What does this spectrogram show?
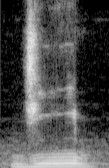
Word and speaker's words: ج: And this is pronounced from the middle of the tongue and the middle of the palate. Jim.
